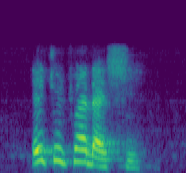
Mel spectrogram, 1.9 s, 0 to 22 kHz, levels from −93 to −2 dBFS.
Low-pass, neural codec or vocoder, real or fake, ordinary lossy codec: 7.2 kHz; none; real; Opus, 16 kbps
